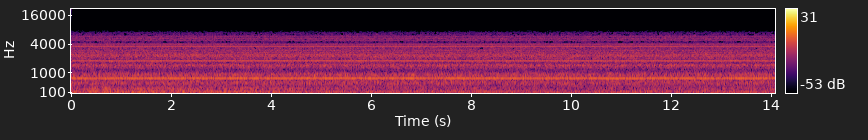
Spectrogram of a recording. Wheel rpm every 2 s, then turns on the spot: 0, 0, 0, 0, 0, 0, 0.
none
